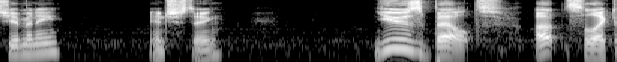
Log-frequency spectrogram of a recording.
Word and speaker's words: Gemini: It was pronounced Jiminy, but this is spelled Gemini, but is pronounced Jiminy.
